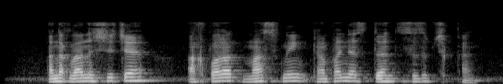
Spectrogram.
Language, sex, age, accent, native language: Uzbek, male, 18-24, Qoraqalpog'iston, Uzbek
